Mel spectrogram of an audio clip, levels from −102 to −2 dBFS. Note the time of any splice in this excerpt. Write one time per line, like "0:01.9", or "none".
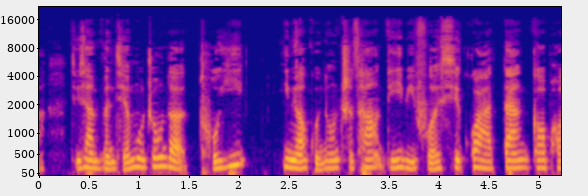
0:02.3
